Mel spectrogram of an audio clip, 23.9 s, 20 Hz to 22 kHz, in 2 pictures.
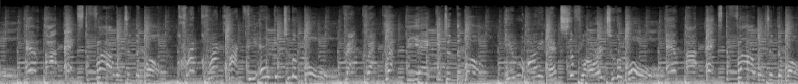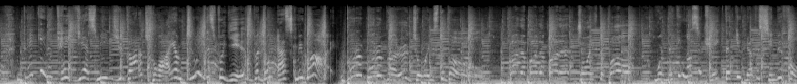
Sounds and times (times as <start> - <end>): Music: 0.0 - 23.9
Speech: 12.2 - 19.2.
